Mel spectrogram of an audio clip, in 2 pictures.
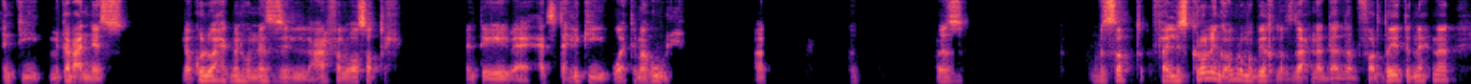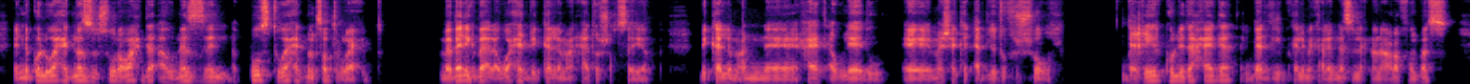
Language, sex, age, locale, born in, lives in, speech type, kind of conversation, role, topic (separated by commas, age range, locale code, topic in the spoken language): Arabic, male, 30-34, ar-EG, Egypt, Egypt, conversation, podcast, guest, إيه استراتيجيتك عشان تتجنب التصفح العشوائي قبل النوم؟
